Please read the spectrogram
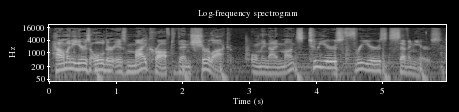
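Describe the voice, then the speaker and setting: Lively young man hosting casual trivia. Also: medium pitch, a little slow, faint music behind. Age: young adult. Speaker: quiz host. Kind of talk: casual chat and trivia hosting over music. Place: online group livestream call.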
